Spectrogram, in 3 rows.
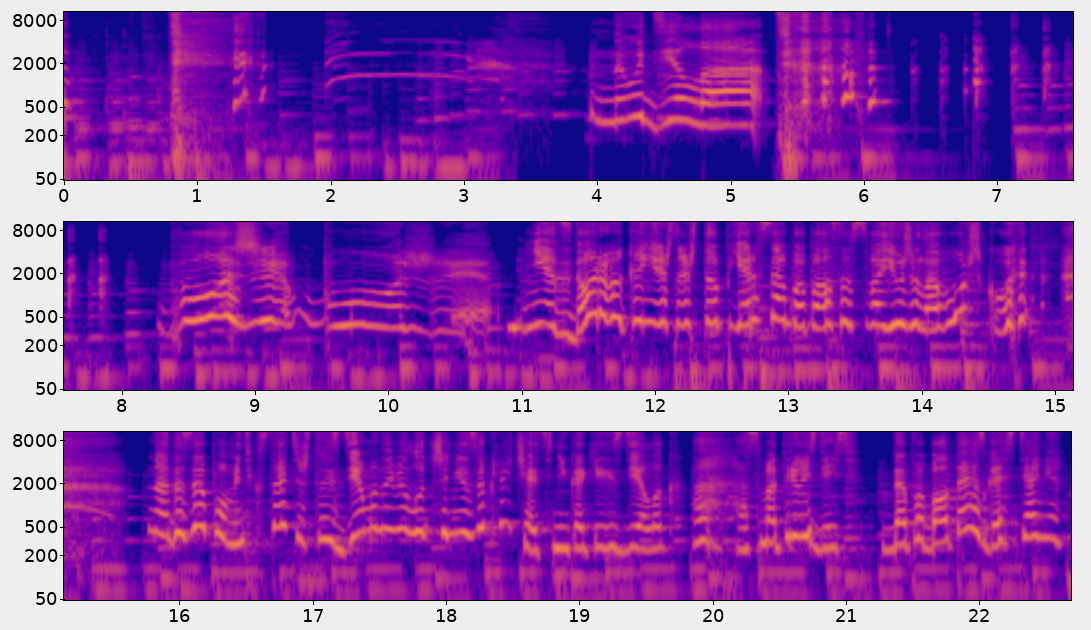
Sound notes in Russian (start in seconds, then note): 0.8 смех; 6.3 истерика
